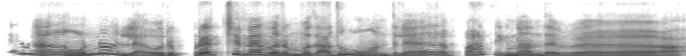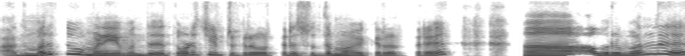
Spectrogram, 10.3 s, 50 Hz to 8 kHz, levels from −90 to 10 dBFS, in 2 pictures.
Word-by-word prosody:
ஏன்னா. 395 -9 -1 0.3
ஒண்ணுல்ல. 315 - 0 0.2
ஒரு 190 0 0
பிரச்சனை 315 +4 +2
வரும்போது 220 -2 +2
அதுவும் 280 -8 0
அதில, 180 -2 -3 0.4
பாத்தீங்கன்னா 255 -5 -2
அந்த 185 -2 -2 0.2
வே 180 - 0 0.6
அ - - +1 0.2
அது 185 - -4
மருத்துவமனைய 255 - +3
வந்து 215 +1 0 0.2
தொடச்சிகிட்டுருக்கிற 235 - -2
ஒருத்தரு, 200 +6 -3
சுத்தமா 235 0 0
வைக்கிற 185 -1 -3
ஒருத்தரு. 165 +2 -3 0.7
அ - - +6 0.5
அவரு 260 +3 +2
வந்து 400 +8 0
235 Hz, 130 wpm, -25 LUFS, 195-305 Hz, 0.7 s, அ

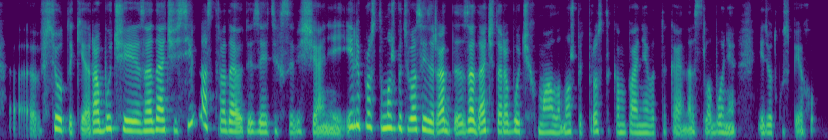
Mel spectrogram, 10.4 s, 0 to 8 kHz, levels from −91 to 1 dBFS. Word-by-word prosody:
э, - - -11
всё-таки 235 -3 0
рабочие 210 0 +4
задачи 215 +2 +4
сильно 325 - -2
страдают 205 -5 0
из-за 190 -1 -1
этих 185 +2 -8
совещаний 190 +2 -4
или 295 +2 +2
просто, 285 -3 -2
может 265 -1 +5
быть, 255 -2 -1
у - - +2
вас 235 +1 +5
и 230 - +6
з - - +5
ра 200 +1 +3
задач-то 200 +1 +2
рабочих 190 0 -2
мало, 175 -2 -1
может 185 +1 -4
быть, 175 - -12
просто 195 +1 -6
компания 170 -2 -3
вот 155 - -10
такая, 180 - -9
на - - -6
расслабоне 175 -1 -5 0.3
идёт 165 -1 -5
к - - -42
успеху? - - -11
200 Hz, 185 wpm, -22 LUFS, 180-230 Hz, 0.3 s, и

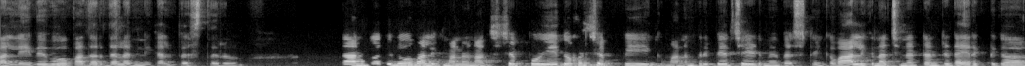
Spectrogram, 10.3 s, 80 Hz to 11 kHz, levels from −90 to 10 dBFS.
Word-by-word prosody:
వాళ్ళేవేవో 200 +3 -2 0.2
పదార్థాలన్నీ 215 -1 -3
కలిపేస్తారు. 190 0 -6 1.1
దాని 225 0 +8
బదులు 240 +7 +3
వాళ్ళకి 260 -1 +3
మనం 220 -1 0
నచ్చచెప్పొ 250 +7 -2 0.2
ఏదో 220 +3 +1
ఒకటి 300 +1 0
చెప్పి 260 -1 -1 0.2
ఇంక 215 0 -8
మనం 190 +4 -4
ప్రిపేర్ 235 +2 -1
చేయడమే 230 -2 +1
బెస్ట్. 195 +1 -4
ఇంక 200 +1 -14
వాళ్ళకి 230 +3 +4
నచ్చినట్టంటే 240 +2 -1
డైరెక్ట్‌గా 225 +2 -2
220 Hz, 115 wpm, -19 LUFS, 210-240 Hz, 1.1 s, దాని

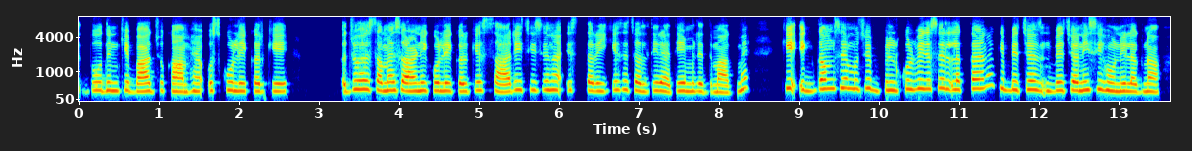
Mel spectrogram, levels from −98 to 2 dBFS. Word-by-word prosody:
2 270 0 -1
दिन 265 0 0
के 275 - -1
बाद 240 +1 +5
जो 260 - -9
काम 235 -1 +3
है 245 -1 -1
उसको 260 +2 -3
लेकर 250 -1 0
के 245 0 0 0.8
जो 300 +6 +1
है 300 0 +5
समय-सारणी 265 -2 +3
को 260 +1 0
लेकर 245 -1 +1
के 275 0 -2
सारी 250 0 0
चीज़ें 280 0 -6
ना 285 -1 0
इस 280 0 -11
तरीके 255 +2 -1
से 290 0 -4
चलती 260 -1 -1
रहती 250 -1 +1
हैं 255 - +5
मेरे 240 0 0
दिमाग 220 -2 -2
में 310 +6 -1 0.5
कि 335 0 +6
एकदम 310 +5 +2
से 345 0 +1
मुझे 325 0 -2
बिल्कुल 275 +2 -2
भी 325 +1 +2
जैसे 320 +2 -1
लगता 295 0 0
है 325 0 +4
ना 420 +4 -9
कि 330 - 0
बेचेस 285 0 0 0.2
बेचैनी 270 +1 +3
सी 300 +2 -2
होने 255 -3 +2
लगना। 235 -1 0
265 Hz, 195 wpm, -22 LUFS, 245-290 Hz, 0.8 s, कि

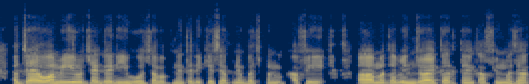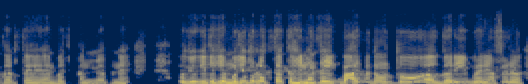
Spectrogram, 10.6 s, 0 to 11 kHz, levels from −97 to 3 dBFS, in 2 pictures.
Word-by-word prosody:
अ, - - -1
चाहे 170 +2 +4
वो 170 0 +6
अमीर 160 +1 +2
हो, 160 - +1
चाहे 155 -1 -3
गरीब 135 +2 -2
हो 140 +2 -2
सब 140 -1 -4
अपने 135 +1 -7
तरीके 130 0 -6
से 135 - -5
अपने 130 0 -5
बचपन 120 +2 -7
को - - -15
काफ़ी 120 +2 -4 0.4
अ, 125 0 +6
मतलब 130 +1 -2
एन्जॉय 140 +1 +3
करते 130 -1 -4
हैं 130 - -4
काफ़ी 125 +1 -5
मजा 130 +2 -2
करते 125 +2 -6
हैं 125 +4 -4
बचपन 120 -2 -9
में 110 - -8
अपने, 120 +4 -9
अ 450 - -9
क्योंकि 190 +3 +2
देखिए 200 +1 +4
मुझे 200 +2 +4
तो 230 - +2
लगता 220 0 0
है - - +2
कहीं 205 0 +6
न - - +3
कहीं 205 -1 +6
एक 180 -4 -6
बात 175 +1 +6
बताऊँ 170 +1 -2
तो 170 -4 +2
गरीब 165 +1 -1
या 160 - -3
फिर 160 -1 -2
140 Hz, 255 wpm, -24 LUFS, 130-170 Hz, 0.4 s, वो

